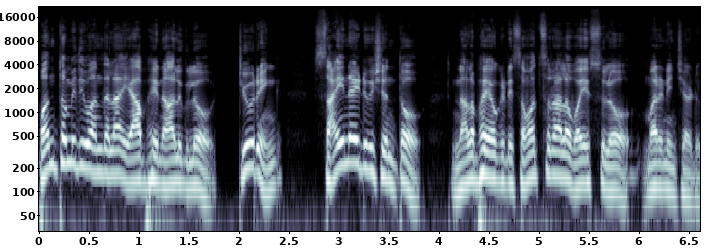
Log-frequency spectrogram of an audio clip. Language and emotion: Telugu, neutral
